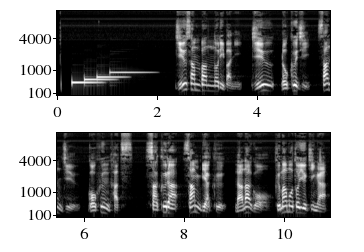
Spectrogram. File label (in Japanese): 13番のりば予告放送, 新幹線ホーム; 新鳥栖; さくら307号 熊本行き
